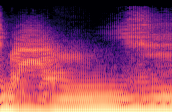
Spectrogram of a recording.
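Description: A loud, steady low buzzing drone, with a higher sound sweeping upward over it.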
